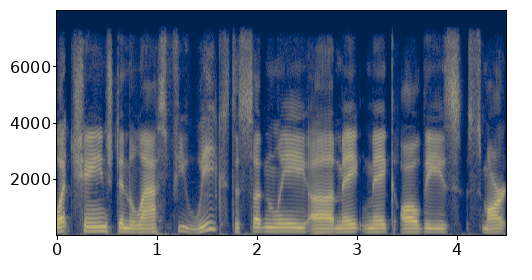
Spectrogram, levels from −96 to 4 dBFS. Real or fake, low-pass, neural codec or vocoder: fake; 7.2 kHz; codec, 16 kHz, 4 kbps, X-Codec, HuBERT features, trained on LibriSpeech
